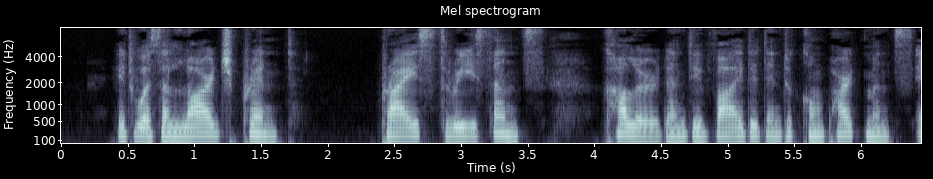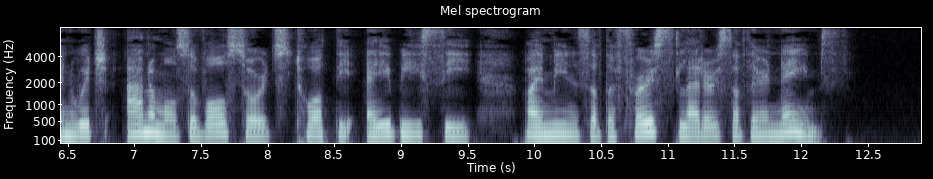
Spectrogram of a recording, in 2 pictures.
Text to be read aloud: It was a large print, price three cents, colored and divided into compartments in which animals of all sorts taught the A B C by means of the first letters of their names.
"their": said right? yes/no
yes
